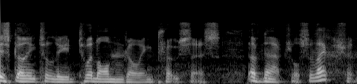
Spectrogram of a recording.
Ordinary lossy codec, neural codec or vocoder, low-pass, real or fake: MP3, 64 kbps; codec, 16 kHz in and 24 kHz out, 2.2 kbps, FireRedTTS-2 codec; 7.2 kHz; fake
